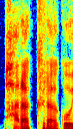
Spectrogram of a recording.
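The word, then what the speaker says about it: בָּרַךְ: 여기서 복이라는 히브리어 단어는 바라크라고 읽습니다.이는 은혜로 채우고 능력을 부어 생명을 자하게 하시는 하나님의 주도적 축복을 뜻합니다.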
